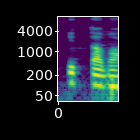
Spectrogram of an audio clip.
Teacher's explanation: دونوں ہم جنس ہیں اور پہلا ساکن ہے دوسرا متحرک ہے. یہاں ادغام کی شرط پائی گئی، تا کا تا میں ادغام کر دیا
